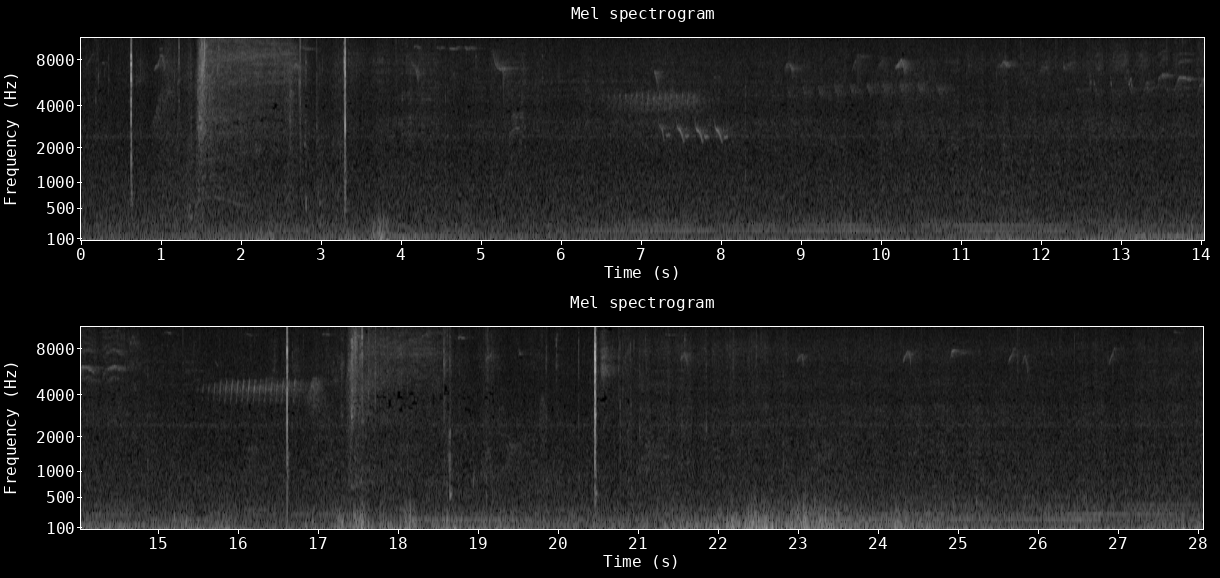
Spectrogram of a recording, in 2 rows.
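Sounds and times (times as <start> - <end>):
faint steady background noise: 0.0 - 28.0
birds chirping and trilling: 8.8 - 21.8
sharp click: 17.4 - 18.8, 20.3 - 20.8.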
